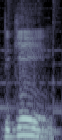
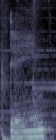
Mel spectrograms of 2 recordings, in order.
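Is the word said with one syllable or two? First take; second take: two; one. First: The word is said with two syllables. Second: The word is said with one syllable. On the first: The speaker calls it wrong. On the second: The speaker calls it right.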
